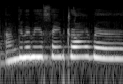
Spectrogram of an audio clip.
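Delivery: high, softly lilting self-mockery; goody-goody. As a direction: play the virtuous careful driver in a high voice. Mimics own smug careful thought.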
